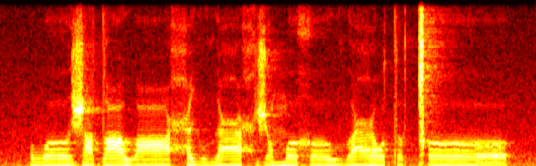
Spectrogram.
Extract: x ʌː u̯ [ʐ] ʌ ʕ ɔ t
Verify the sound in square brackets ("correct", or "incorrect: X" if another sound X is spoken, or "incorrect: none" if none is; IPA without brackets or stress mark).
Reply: incorrect: ð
